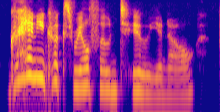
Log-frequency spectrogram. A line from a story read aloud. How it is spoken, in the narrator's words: Poppy laughed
